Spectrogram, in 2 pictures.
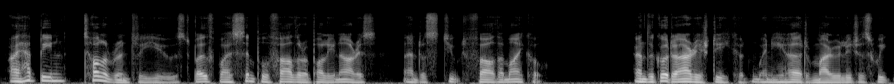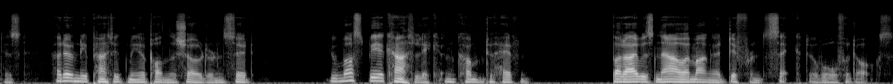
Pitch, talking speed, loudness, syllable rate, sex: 110 Hz, 180 wpm, -21 LUFS, 5.7 syllables/s, male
